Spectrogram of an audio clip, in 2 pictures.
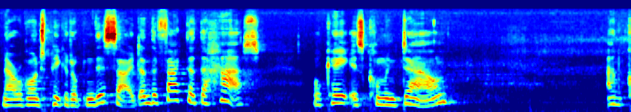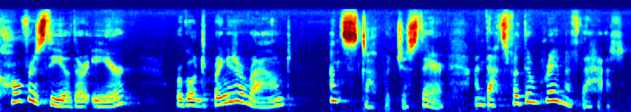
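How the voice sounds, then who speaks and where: A woman's voice: medium pitch, very animated, moderate pace, darkish tone. Playful woman hosting a children's drawing lesson. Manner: playful, encouraging, talks directly to young children. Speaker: children's drawing instructor and host. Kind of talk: step-by-step drawing tutorial for children.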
